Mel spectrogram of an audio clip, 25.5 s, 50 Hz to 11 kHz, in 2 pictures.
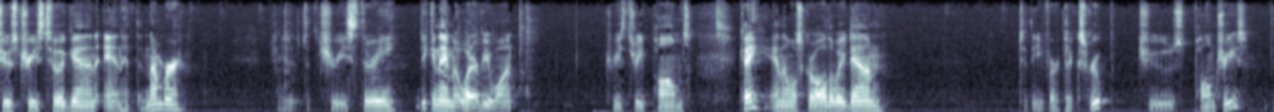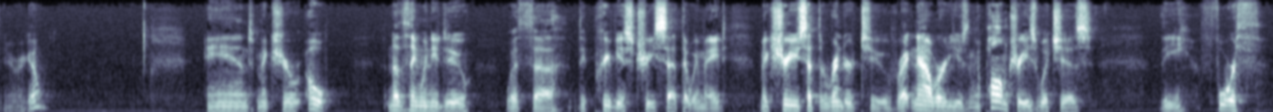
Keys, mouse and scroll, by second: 2.3 click, 7.2 click, 7.9-9.3 scroll down 14, 9.9 click, 11.2 click, 13.4-16.2 scroll up 16, 16.2 scroll up 2, 24.2 click.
